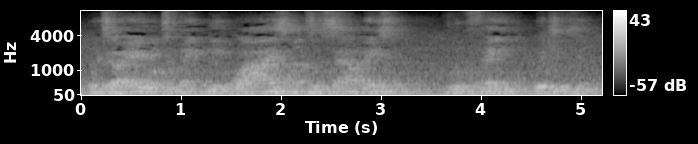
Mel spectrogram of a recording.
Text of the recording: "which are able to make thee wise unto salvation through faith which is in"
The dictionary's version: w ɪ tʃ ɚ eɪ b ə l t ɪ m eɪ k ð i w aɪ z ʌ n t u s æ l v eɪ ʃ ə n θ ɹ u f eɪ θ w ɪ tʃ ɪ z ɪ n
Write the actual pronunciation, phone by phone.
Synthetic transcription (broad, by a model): w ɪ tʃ ɚ eɪ b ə l t ɪ m eɪ k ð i w aɪ z ʌ n t u s æ l v eɪ ʃ ə n θ ɹ u f eɪ θ w ɪ tʃ ɪ z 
